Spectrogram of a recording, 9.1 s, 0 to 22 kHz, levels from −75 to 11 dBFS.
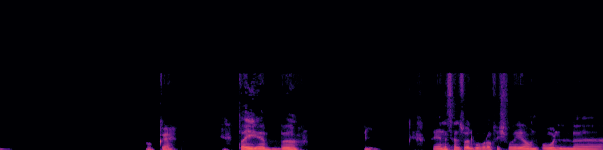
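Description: From the start and throughout, the speech sounds watery and swirly, with plainly audible metallic chirps on sibilants. This is likely MP3 compression at a bitrate around 48 kbps, where too few bits force the encoder to drop high frequencies and let weak components flicker from frame to frame.

At 2.38 to 2.41 s, a brief hiss leads into a sharp onset and softens its edge. This pre-echo spreads about 30 ms ahead of the attack and sits about 18 dB above the quiet moment it fills. The transform spread its quantisation noise across a long block, which fits a 48 ms window, and never switched to short blocks to confine that noise to the attack.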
